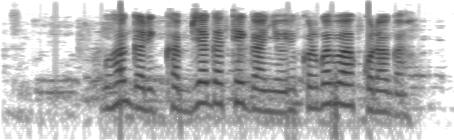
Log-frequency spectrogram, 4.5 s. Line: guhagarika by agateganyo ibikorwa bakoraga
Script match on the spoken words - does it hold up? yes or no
yes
